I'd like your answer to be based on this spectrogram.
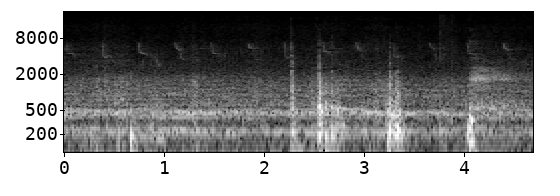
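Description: An evening honeybee swarm fallen into nettles, housed in a box with plexiglass, hums with a steady, close buzzing, broken by a few louder bees passing near.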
